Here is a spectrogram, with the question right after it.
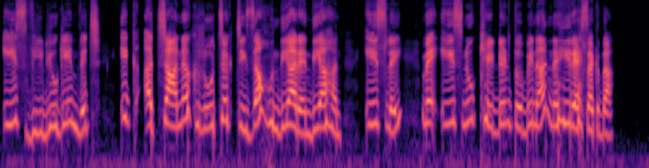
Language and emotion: Punjabi, surprised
